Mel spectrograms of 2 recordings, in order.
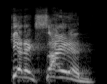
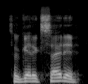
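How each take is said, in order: First: A sudden hype yell after the calm line; excited shout. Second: Said in the usual way. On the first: Shown as a demonstration.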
